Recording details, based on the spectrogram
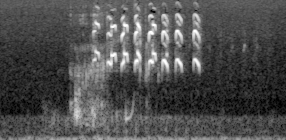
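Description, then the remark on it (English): A greater yellowlegs that has just been flushed gives a rapid burst of about seven sharp, ringing, piercing, loud call notes over a steady low rumble of wind or water. “See if you can hear the tone of sour indignation in the voice of this greater yellowlegs.”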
